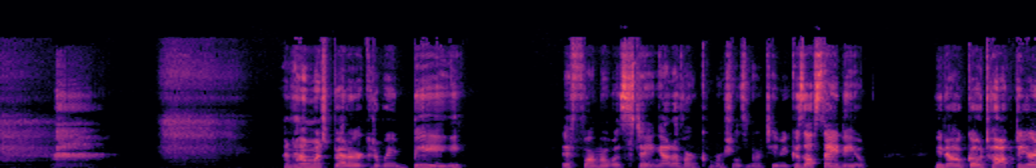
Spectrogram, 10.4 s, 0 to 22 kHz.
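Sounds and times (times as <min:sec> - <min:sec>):
big deep breath: 0:00.0 - 0:02.6
speech: 0:02.8 - 0:04.7, 0:05.6 - 0:10.3.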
